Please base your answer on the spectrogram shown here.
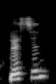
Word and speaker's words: Nissen: talking about Wilma June N I believe or niss how you say her name Nissen okay she uh was born on October 19th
